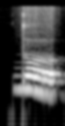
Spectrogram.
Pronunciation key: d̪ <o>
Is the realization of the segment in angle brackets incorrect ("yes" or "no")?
no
